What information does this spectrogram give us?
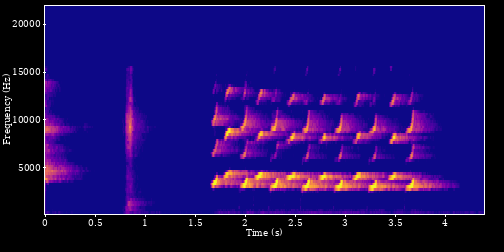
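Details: Greater green leafbird from Banyuwangi, kept as a songbird: after a couple of sharp notes comes a fast, even trill of high whistled notes, about a dozen in two seconds, in a quiet room.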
